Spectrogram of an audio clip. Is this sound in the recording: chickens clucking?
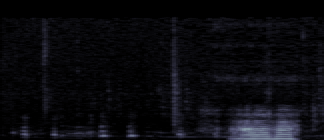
yes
